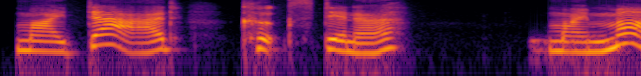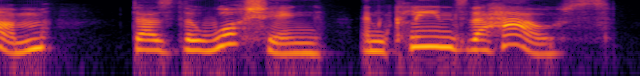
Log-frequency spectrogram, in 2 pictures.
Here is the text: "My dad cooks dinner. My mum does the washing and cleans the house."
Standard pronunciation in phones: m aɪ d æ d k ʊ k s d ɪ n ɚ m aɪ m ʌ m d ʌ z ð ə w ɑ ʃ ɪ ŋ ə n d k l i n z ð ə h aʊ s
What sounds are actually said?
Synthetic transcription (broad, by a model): m aɪ d æ d k ʊ k s d ɪ n ɚ m aɪ m ʌ m d ʌ z ð ə w ɑ ʃ ɪ ŋ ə n k l i n z ð ə h aʊ s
